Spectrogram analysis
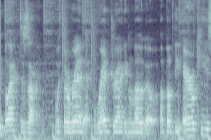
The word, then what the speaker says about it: Redragon: design with a red red dragon logo above the arrow keys on the right side yeah it's spelled redragon but I'm just going to assume it's pronounced red dragon R back to the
